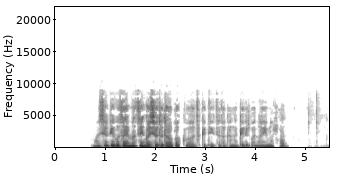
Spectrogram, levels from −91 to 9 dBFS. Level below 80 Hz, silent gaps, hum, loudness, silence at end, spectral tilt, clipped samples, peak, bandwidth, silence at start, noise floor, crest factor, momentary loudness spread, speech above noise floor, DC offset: -66 dBFS; none; none; -17 LUFS; 0.9 s; -5 dB/octave; under 0.1%; -4 dBFS; 8.8 kHz; 0.75 s; -55 dBFS; 16 dB; 22 LU; 37 dB; under 0.1%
